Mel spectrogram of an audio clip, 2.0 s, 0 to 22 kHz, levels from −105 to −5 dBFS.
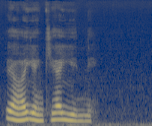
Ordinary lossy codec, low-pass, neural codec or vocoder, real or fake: none; none; vocoder, 44.1 kHz, 128 mel bands, Pupu-Vocoder; fake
